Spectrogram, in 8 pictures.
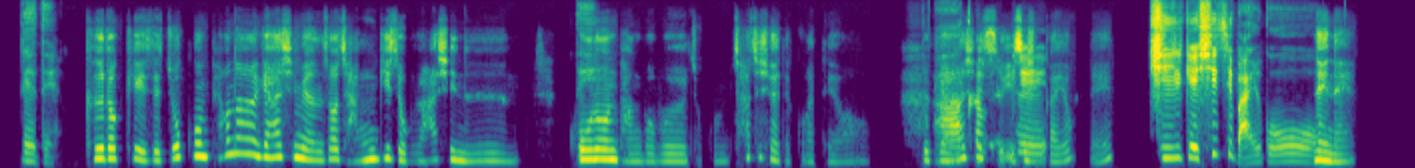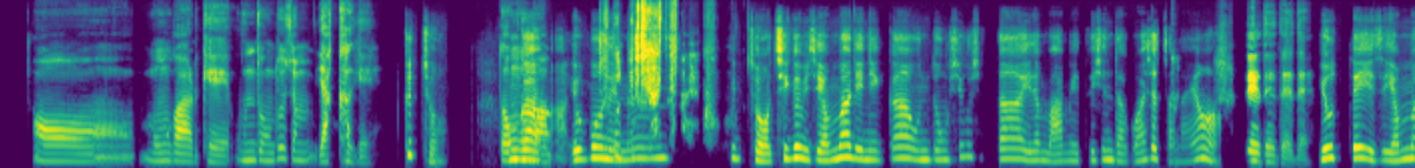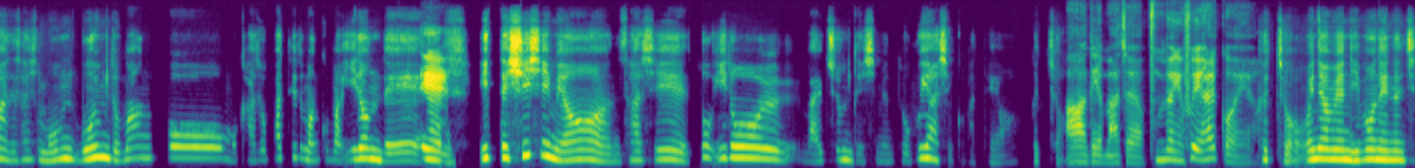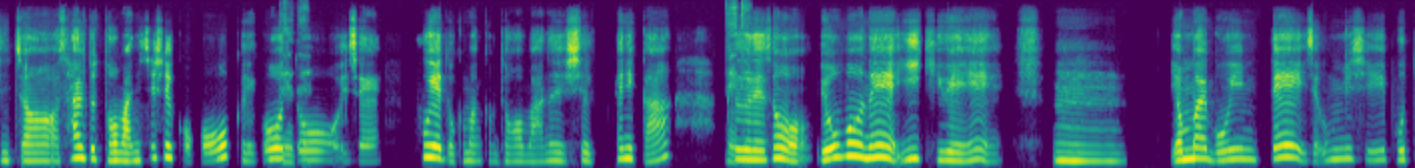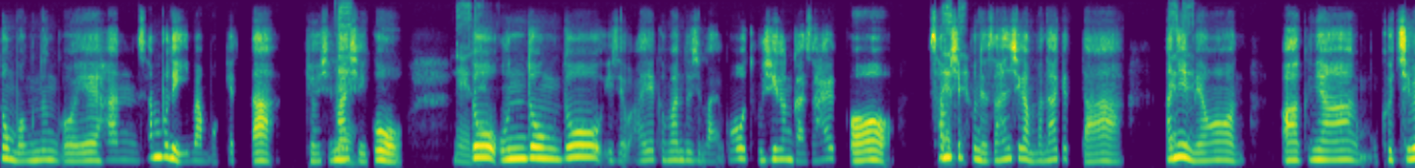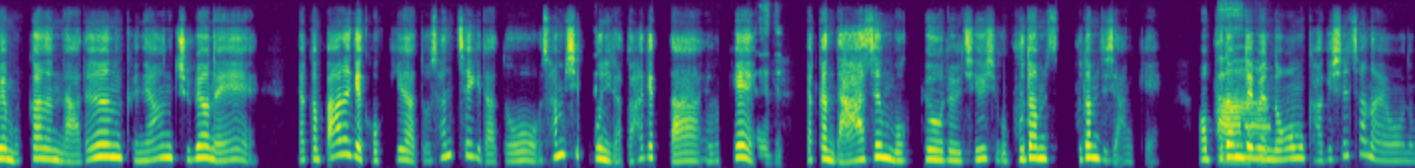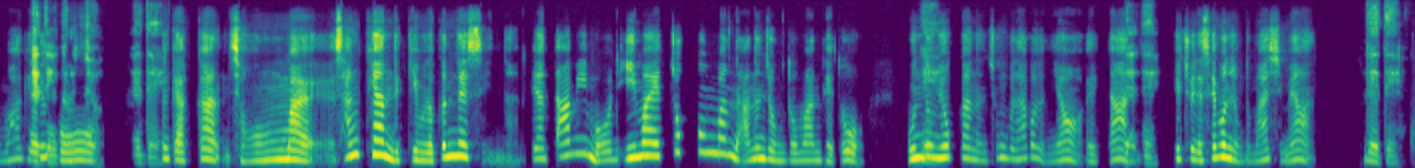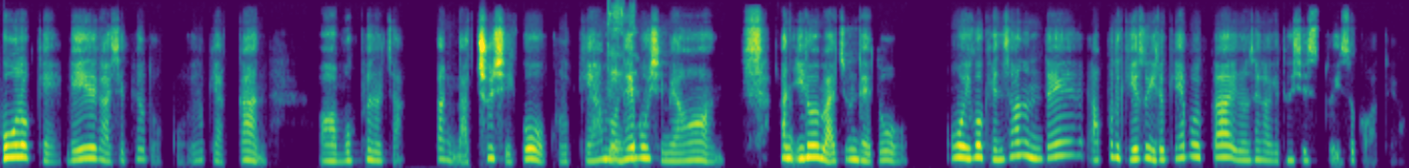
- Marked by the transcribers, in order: tapping; laughing while speaking: "듯이 하지 말고"; laugh; in English: "짐에"; other background noise; "약간" said as "작간"
- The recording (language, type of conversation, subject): Korean, advice, 꾸준히 운동하고 싶지만 힘들 땐 쉬어도 될지 어떻게 결정해야 하나요?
